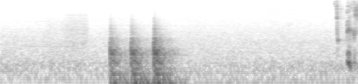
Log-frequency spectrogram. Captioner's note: knocking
